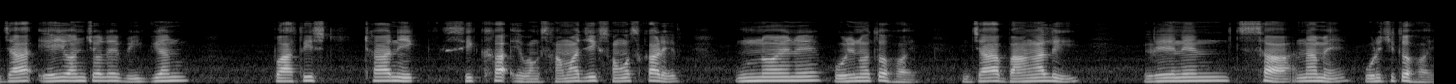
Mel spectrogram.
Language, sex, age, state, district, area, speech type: Bengali, male, 30-45, West Bengal, Howrah, urban, spontaneous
